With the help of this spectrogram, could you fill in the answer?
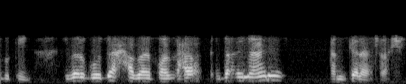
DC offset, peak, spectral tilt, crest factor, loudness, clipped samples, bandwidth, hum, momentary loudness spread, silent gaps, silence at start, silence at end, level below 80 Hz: under 0.1%; -2 dBFS; -7 dB/octave; 16 dB; -18 LUFS; under 0.1%; 4.1 kHz; none; 14 LU; none; 0 s; 0.05 s; -68 dBFS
